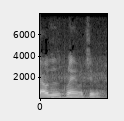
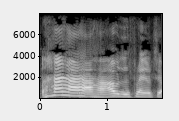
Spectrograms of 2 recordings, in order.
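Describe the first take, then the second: First: Said in the usual way. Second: Laughing it off, quick and high; mocking laugh. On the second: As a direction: brush it off with a fake teasing laugh. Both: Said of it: "Then he gonna laugh".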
